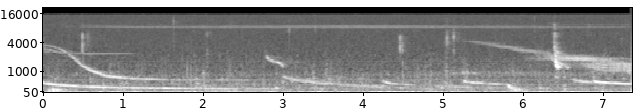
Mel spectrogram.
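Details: Beneath the Antarctic sea ice at McMurdo Sound, November 2017, Weddell seals produce long gliding whistles that fall steadily, with a series of shorter descending sweeps and a high steady tone running throughout, captured 21 m below the ice.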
